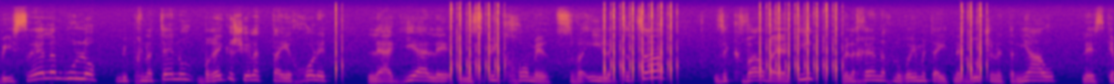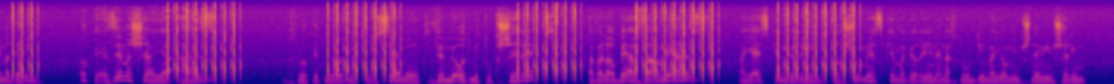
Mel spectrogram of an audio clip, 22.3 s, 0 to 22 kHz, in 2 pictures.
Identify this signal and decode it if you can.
Pulse dialling, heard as clicks on a phone line, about 10 pulses a second, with speech in Hebrew. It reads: 1 6 8 9 3 3 8 8 7 9 9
